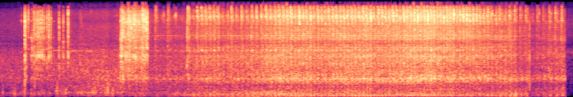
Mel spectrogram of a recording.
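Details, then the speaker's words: Single-cylinder dirt bike just started cold: idle lopes and wavers with an uneven beat; owner says it idles higher when warm and runs differently at different temperatures, suspects oil type; unstable cold idle, cause unknown. "It'll be warmed up and it'll it'll idle higher than that it like runs different at different temperatures"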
